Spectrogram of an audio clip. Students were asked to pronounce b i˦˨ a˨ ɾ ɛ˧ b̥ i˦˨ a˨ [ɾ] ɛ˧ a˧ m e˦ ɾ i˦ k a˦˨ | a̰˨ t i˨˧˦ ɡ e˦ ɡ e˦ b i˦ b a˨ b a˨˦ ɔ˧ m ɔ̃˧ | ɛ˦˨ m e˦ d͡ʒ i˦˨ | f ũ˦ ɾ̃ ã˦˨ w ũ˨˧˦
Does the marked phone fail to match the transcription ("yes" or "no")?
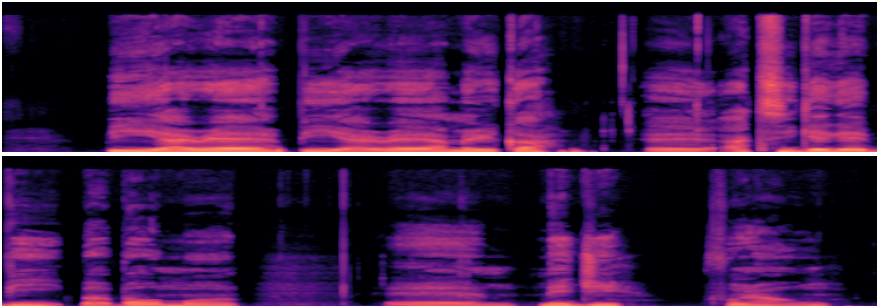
no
